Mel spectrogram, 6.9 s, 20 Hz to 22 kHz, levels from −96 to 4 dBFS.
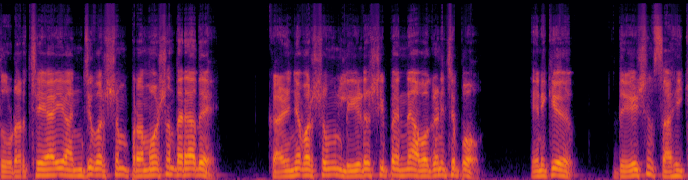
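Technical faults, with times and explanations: throughout: Opus compression. The speech is plainly damaged, hoarse, grainy and somewhat muffled, likely from Opus in its hybrid speech mode at a low rate near 16 kbps. A spectrogram shows content up to about 20.2 kHz without holes, but the upper bands look smeared and noisy.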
